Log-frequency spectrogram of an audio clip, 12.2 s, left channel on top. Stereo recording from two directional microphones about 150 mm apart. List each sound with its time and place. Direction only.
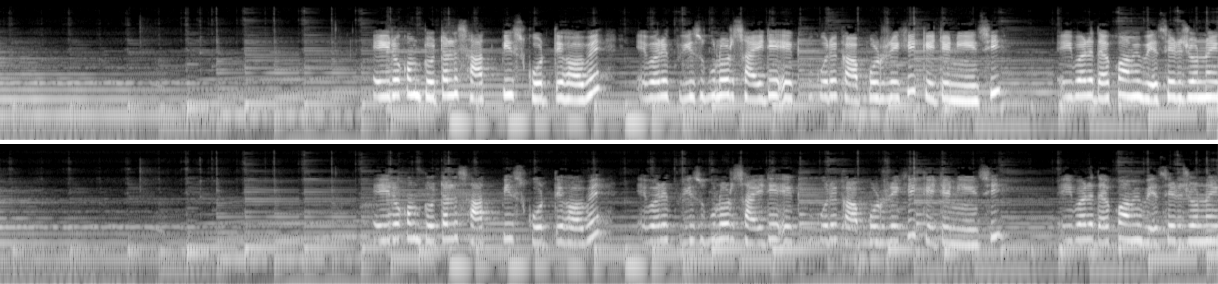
3.7 s a woman's voice: 80° left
